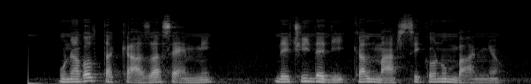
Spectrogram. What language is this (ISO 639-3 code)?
ita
